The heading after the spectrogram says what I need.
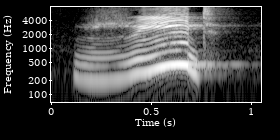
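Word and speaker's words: read: Lost, make made made, रीड रीड। अच्छा, अब ये देखो, ये है रीड, रेड रेड, spelling same है लेकिन इसको बोलते अलग तरीके से, इसलिए ये भी सेकंड कैटेगरी में ही आता है।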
